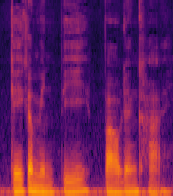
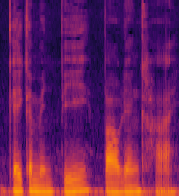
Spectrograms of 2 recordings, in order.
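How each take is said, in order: Both takes have the same delivery.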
